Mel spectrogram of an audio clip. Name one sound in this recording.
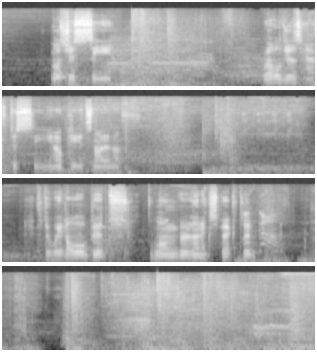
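Playful magical sound effects chime, whoosh and sparkle.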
